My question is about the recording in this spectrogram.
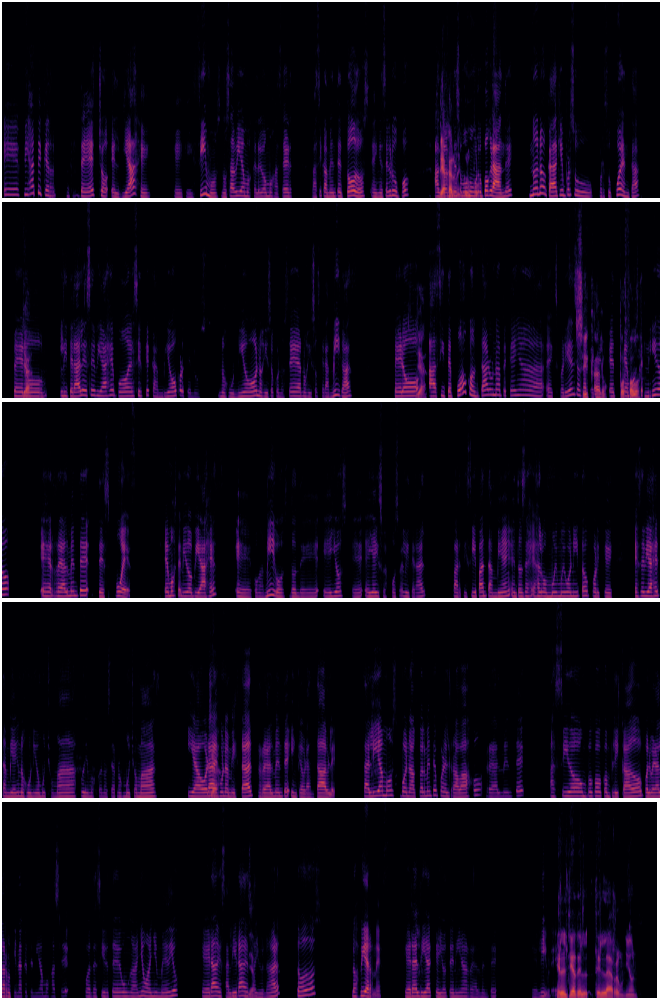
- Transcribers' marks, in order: other noise; other background noise; tapping
- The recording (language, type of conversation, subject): Spanish, podcast, ¿Cuál fue una amistad que cambió tu vida?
